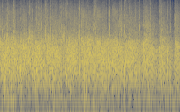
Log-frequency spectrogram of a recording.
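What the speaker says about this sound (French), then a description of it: "on peut les applaudir" Steady applause from a crowd welcoming players of a football team, dense and continuous clapping filling the whole stretch without pause.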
